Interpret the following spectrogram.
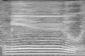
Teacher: Cara membacanya adalah nunnya kita samarkan ke huruf dal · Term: ikhfa hakiki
